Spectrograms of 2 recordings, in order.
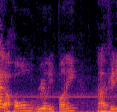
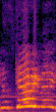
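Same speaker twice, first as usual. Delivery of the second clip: very high mock-scared squeal; hammed-up frightened yelp; mock fright; 4 dB louder than usual. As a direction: squeal as if spooked. Mock fright at co-host's picture.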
